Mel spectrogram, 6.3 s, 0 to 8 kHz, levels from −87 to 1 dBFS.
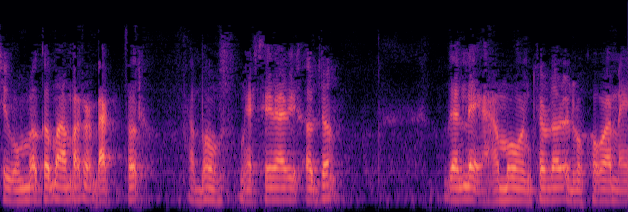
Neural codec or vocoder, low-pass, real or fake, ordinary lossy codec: codec, 24 kHz, 0.9 kbps, WavTokenizer, small release; 7.2 kHz; fake; MP3, 24 kbps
